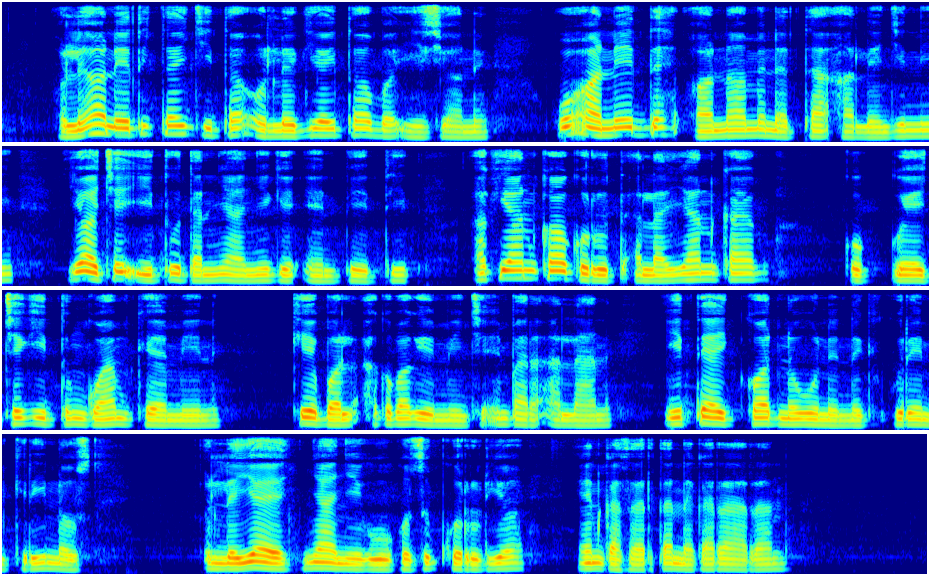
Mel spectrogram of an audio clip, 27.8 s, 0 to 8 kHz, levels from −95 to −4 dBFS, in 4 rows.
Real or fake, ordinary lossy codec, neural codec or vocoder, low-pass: real; none; none; 7.2 kHz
